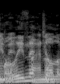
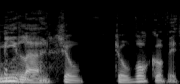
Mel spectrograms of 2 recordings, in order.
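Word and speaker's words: Milla Jovovich: Because it's got Melina Jolokovic.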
